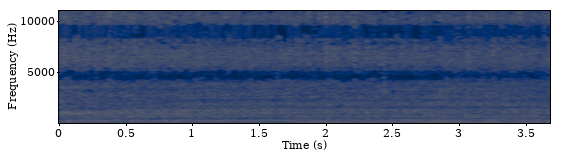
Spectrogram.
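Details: Steady even hum with a smooth fan whoosh and faint tones from a three-week-old GE AHEK08ACW1 air conditioner, running normally after the faulty control panel that made it shut off and beep was bypassed.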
